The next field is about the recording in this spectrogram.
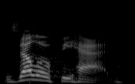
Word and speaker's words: Zelophehad: I want to make sure I get this right, I spelled it out to get the pronunciation, Zelophehad, the daughters of Zelophehad.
